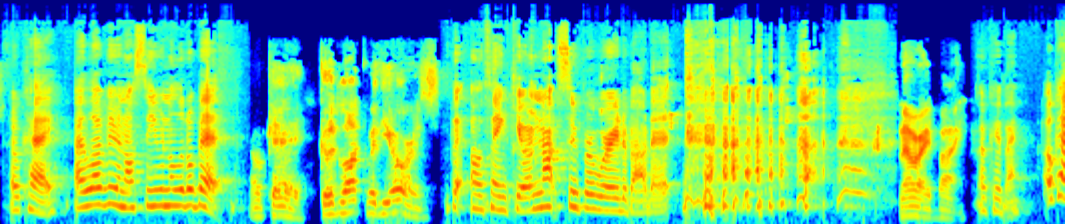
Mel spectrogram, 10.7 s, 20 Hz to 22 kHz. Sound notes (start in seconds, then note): 6.8 laughs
